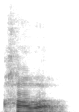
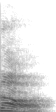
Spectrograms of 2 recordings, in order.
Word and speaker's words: hour: An R, don't say an hour, it is an hour.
